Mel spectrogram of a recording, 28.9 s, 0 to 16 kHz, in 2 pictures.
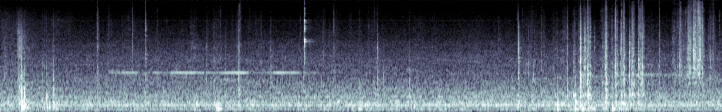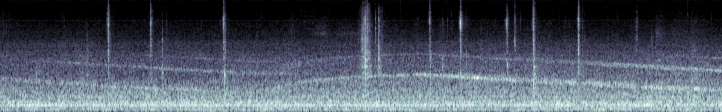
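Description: Sharp clicks and crinkling foil as foil-wrapped food is handled at a small metal box stove, busiest from about 11 to 14 seconds in, over a steady low hum. About halfway through, a distant siren begins, slowly rising and falling in pitch.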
